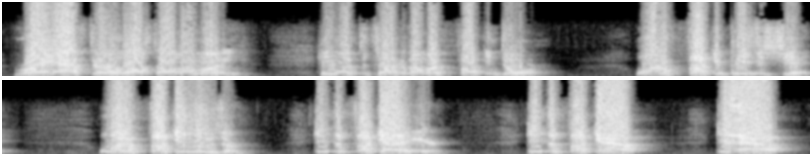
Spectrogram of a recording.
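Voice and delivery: high, loud yelling to throw him out; furious shouting. Real, not acted. Streamer throwing Twitch staffer out of chat, furious shout. Raging before banning the staffer.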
